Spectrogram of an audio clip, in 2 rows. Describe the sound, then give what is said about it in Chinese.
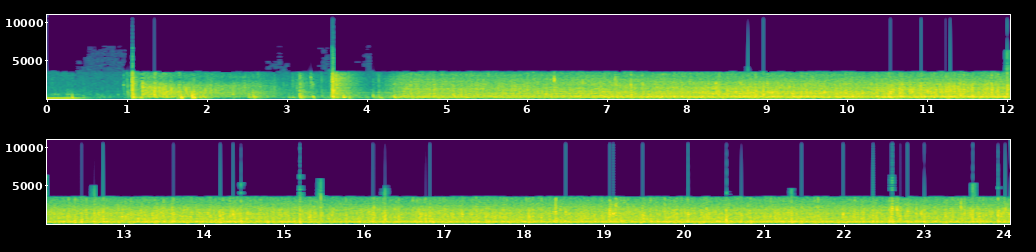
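A lottery drawing machine starts up for a China Welfare Lottery 3D draw. A few sharp clatters come first, then a loud, steady whirring and rattling drone runs unbroken to the end. “好的，马上为您启动摇奖机。”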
